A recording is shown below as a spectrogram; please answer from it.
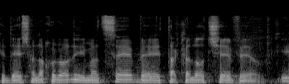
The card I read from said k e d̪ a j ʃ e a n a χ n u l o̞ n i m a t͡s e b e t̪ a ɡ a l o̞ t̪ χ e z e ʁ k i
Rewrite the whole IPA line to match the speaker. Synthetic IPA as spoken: k e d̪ e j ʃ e a n a χ n u l o̞ n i m a t͡s e b e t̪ a k a l o̞ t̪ ʃ e v e ʁ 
